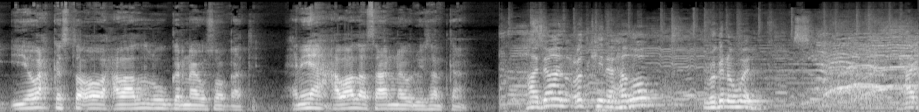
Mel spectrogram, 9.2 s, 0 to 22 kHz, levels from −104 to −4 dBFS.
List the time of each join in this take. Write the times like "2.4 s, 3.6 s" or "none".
4.9 s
